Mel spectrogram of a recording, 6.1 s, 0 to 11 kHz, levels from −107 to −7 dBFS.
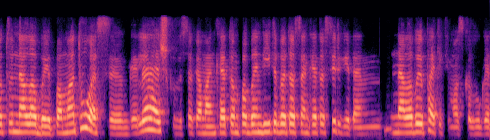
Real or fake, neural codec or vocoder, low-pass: real; none; 7.2 kHz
